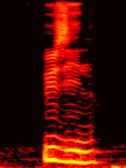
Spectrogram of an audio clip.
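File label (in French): "Usine", French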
